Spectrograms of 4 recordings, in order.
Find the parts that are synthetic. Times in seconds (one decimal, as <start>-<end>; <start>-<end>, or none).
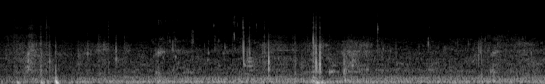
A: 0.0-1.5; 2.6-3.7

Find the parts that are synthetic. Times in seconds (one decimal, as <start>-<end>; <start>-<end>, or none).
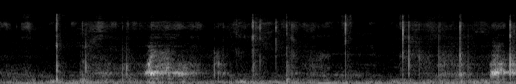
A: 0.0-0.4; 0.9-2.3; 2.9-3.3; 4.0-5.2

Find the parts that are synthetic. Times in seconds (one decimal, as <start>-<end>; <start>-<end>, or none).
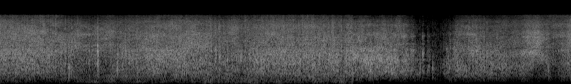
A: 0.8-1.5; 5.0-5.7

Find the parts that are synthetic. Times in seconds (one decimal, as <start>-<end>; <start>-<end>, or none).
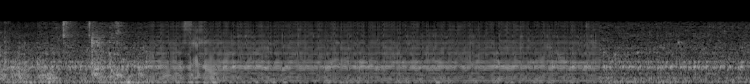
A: 1.5-6.0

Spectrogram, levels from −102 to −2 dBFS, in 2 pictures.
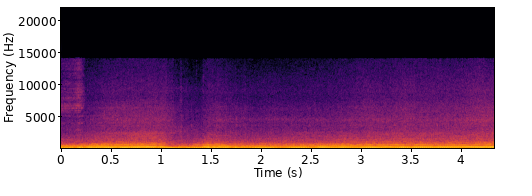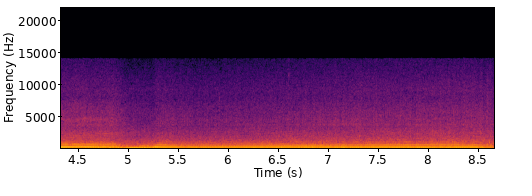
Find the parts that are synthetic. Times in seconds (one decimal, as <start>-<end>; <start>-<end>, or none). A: none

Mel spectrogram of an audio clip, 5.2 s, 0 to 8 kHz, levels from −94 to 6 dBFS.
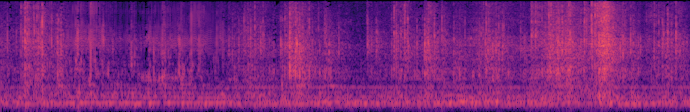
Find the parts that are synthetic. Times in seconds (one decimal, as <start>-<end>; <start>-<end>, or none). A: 0.5-1.7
